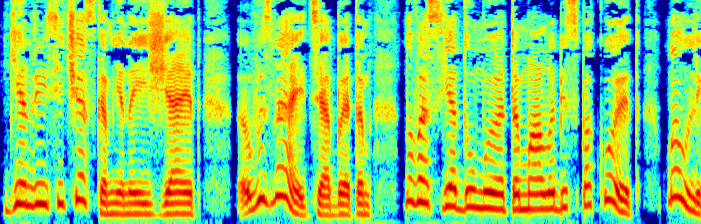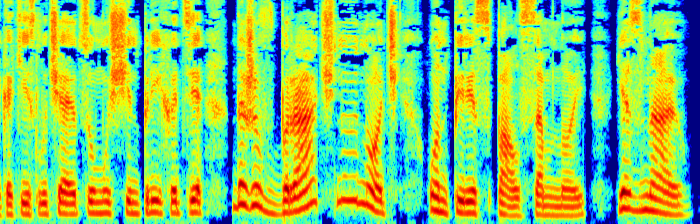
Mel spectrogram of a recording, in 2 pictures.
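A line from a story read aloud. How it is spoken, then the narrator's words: Sugary sweet voice. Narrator (Russian): она сладким голоском добавила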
